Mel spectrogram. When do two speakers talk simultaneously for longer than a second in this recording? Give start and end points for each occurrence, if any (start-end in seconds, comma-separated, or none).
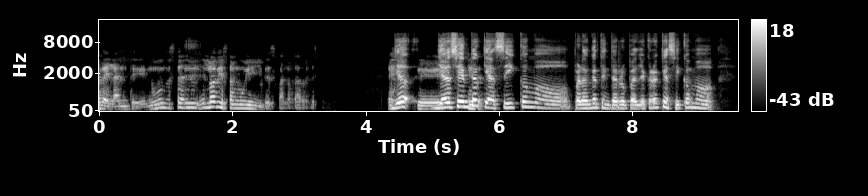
4.3-5.9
